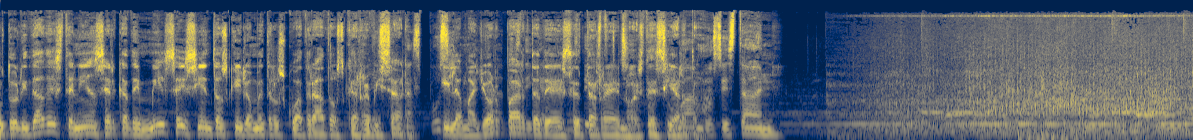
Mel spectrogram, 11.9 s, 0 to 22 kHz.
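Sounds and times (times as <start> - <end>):
speech: 0.0 - 7.9
helicopter rotor thrum and engine drone: 8.3 - 11.9.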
